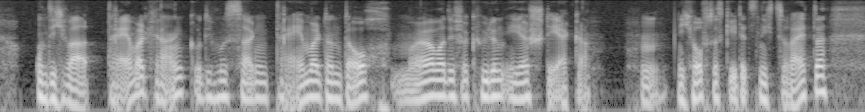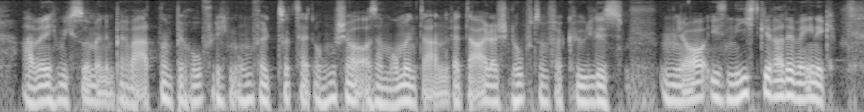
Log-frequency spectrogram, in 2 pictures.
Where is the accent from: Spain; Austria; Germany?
Austria; Der Kohl ist bei uns in Österreich das, was man bei euch Wirsing nennt.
